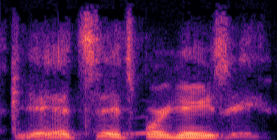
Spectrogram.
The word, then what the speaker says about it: Borghese: Yeah, it's Borghese. – Okay. – Borghese. Unless you're in Italy, but we're in the U.S., so we'll stick with it.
